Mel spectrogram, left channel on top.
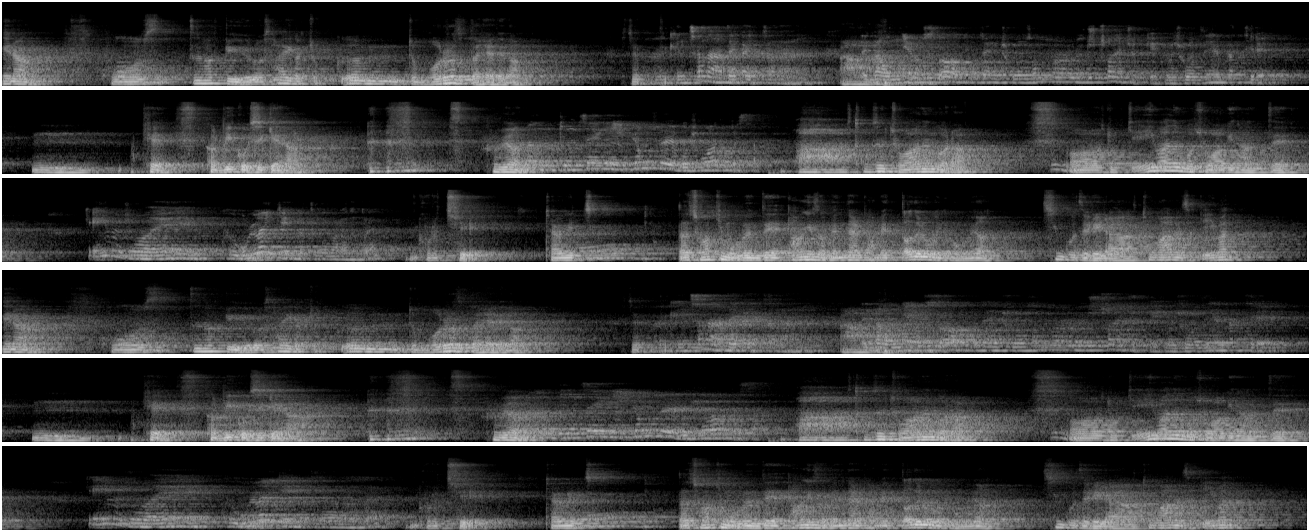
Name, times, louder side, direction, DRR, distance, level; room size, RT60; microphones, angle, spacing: voice 1, 0.0-1.5 1.9-5.2 6.3-6.7 8.4-8.8 13.4-14.0 14.5-16.1 16.7-17.2 17.6-18.3 21.0-22.8 23.3-26.0 28.6-28.7 30.2-30.9 31.6-31.9 32.9-36.1 36.6-38.4, left 1 dB, 30° left, -1 dB, 0.6 m, -20 dB
voice 2, 1.1-1.6 4.6-5.0 6.0-12.7 15.7-15.8 17.0-17.3 17.9-20.7 23.5-23.9 26.6-29.9 31.8-32.7 34.7-35.0 36.8-37.2, left 1 dB, 90° left, -1 dB, 1.4 m, -29 dB
15.5 x 7.4 x 2.7 m, 2.4 s
head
